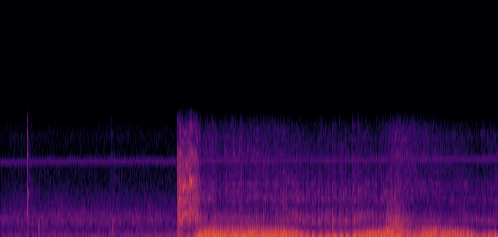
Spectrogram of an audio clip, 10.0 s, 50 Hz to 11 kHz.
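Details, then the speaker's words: 2000 Yamaha R6 (titled 2009), carbs cleaned and spark plugs replaced, still misfiring: engine runs rough and uneven at idle, definitely missing a cylinder, then stalls before restarting. "It's definitely missing a cylinder. And it idles and dies out."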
